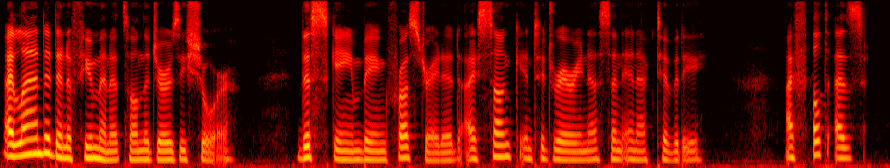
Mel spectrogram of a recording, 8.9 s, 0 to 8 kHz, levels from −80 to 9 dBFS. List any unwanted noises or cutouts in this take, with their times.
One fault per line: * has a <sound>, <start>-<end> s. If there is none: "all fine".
* has a dropout, 8.1-8.1 s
